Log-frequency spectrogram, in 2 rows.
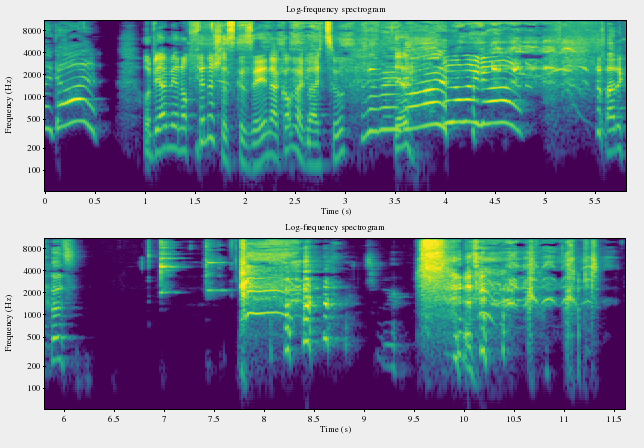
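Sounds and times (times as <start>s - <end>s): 
speech: 0.0s - 4.2s, 5.6s - 6.3s, 9.2s - 11.2s
people laughing: 1.6s - 6.1s, 7.8s - 9.0s, 9.8s - 11.5s
glass bottle clinking against a drinking glass: 6.9s - 7.8s.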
